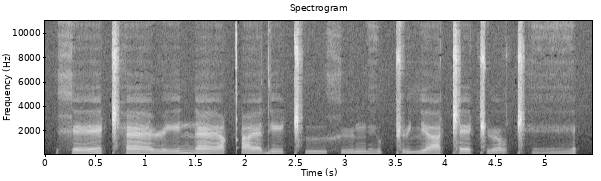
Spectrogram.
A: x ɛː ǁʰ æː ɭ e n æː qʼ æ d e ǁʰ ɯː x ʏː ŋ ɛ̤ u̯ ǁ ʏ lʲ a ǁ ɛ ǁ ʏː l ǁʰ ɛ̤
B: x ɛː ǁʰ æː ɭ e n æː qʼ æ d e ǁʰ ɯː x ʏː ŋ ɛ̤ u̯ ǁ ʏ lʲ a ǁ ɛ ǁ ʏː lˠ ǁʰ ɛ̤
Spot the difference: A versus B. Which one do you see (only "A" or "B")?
B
